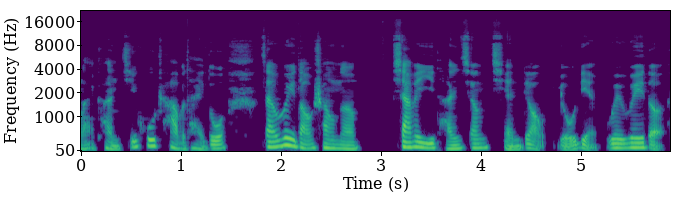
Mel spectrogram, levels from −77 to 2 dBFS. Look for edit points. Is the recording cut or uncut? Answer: uncut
